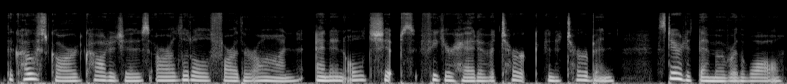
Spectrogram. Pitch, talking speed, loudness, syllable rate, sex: 175 Hz, 190 wpm, -19 LUFS, 5.2 syllables/s, female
